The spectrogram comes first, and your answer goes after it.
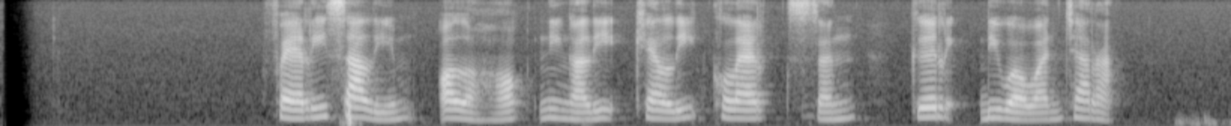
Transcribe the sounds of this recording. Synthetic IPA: fɛɾisalimʔɔlɔɦɔk̚niŋalikʰɛliklɛrksən | kɨrdiwawaɲt͡ʃaɾa

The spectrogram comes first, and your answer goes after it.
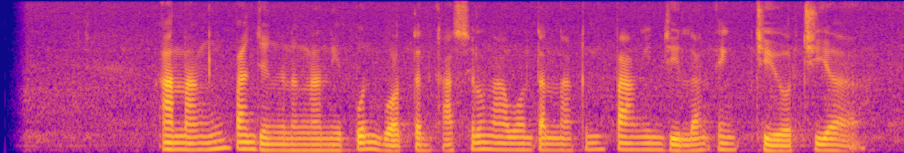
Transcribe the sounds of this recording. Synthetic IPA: ʔanaŋiŋpaɲd͡ʒəŋənəŋanipʊnwɔt̪ənkasɪlŋawɔnt̪ənakənpaŋiɲd͡ʒilanɪŋd͡ʒ̥iɔrd͡ʒ̥ia

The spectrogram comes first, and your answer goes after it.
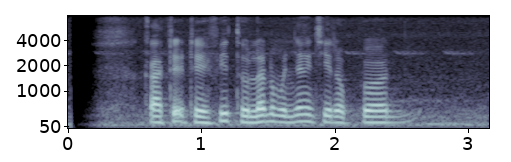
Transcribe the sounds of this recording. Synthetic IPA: kaɖ̥ɛ̤ʔɖ̥e̤fid̪̥o̤lanməɲaŋt͡ʃiɾəb̥ɔn

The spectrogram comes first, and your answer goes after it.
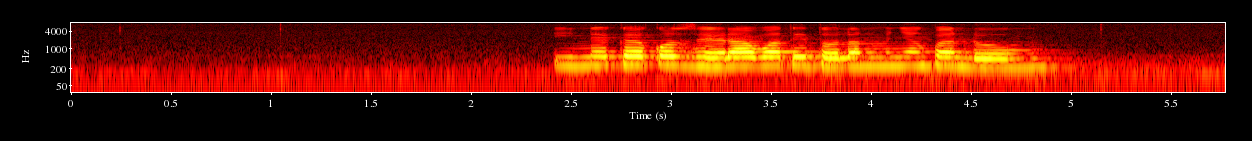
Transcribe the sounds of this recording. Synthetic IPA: ʔinekəkozeɾawat̪id̪̥o̤lanməɲaŋb̥a̤nd̪ʊŋ

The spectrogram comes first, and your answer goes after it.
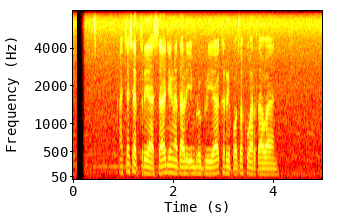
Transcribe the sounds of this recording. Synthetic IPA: ʔat͡ʃasɛt̪ɾiasad͡ʒɨŋnat̪aliːmbɾuɡliakɨrdipɔt̪ɔkəwart̪awan

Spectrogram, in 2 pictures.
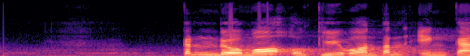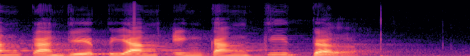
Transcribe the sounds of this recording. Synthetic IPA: kənɖɔ̤mɔʔuɡ̥i̤wɔnt̪əniŋkaŋkaŋɡet̪ijaŋiŋkaŋkid̪̥ä̤l

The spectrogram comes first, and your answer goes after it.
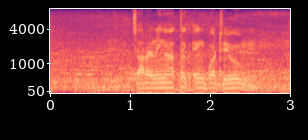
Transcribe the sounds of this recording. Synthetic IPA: t͡ʃaɾɛniŋad̪̥əkɪŋpwaɖ̥eʊm

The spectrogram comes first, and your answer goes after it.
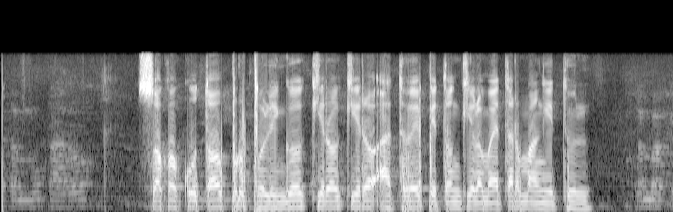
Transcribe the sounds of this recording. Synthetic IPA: sɔkɔkut̪ɔpuɾub̥o̤liŋɡokiɾɔkiɾɔʔad̪̥o̤epit̪ʊŋkilomɛt̪ərmaŋid̪̥ʊ̤l

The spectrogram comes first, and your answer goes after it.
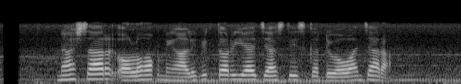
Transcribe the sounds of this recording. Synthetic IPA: naʃarɔlɔɦɔk̚niŋalifik̚t̪ɔɾiad͡ʒast̪ɪskərdiwawaɲt͡ʃaɾa̰

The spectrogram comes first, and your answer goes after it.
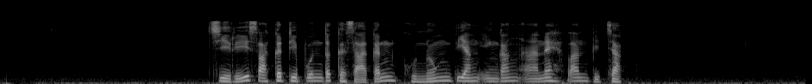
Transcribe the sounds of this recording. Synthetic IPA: d͡ʒ̥iɾisaɡ̥ə̤t̪̚d̪̥i̤pʊnt̪əɡ̥ə̤sa̰kənɡ̥ṳnʊŋt̪ijaŋḭŋkaŋanɛhlanb̥i̤d̥ʒ̥a̤k̚

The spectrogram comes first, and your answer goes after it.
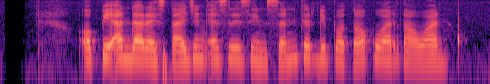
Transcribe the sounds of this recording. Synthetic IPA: ʔɔpiandaɾɛst̪ad͡ʒɨŋʔɛslisimsɔnkɨrdipɔt̪ɔkuwart̪awan

